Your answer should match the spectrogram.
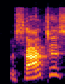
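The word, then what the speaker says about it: Bisontis: Um Texas A&M Chase Bantis is how you say it.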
